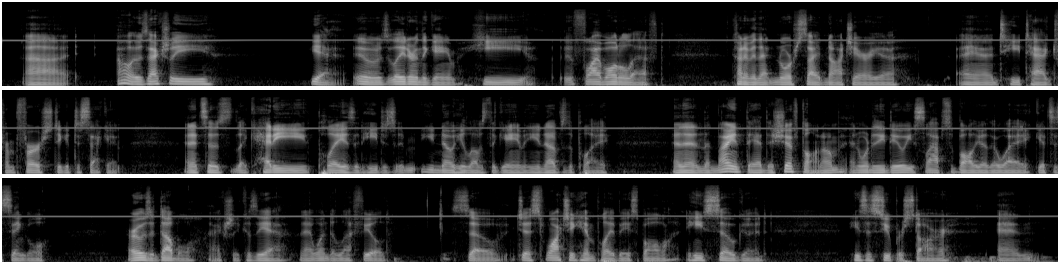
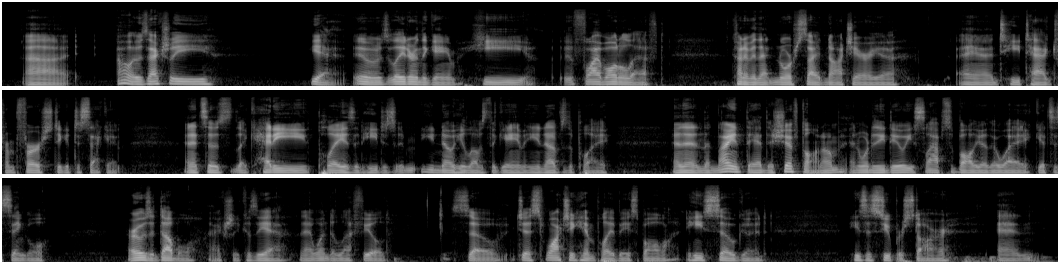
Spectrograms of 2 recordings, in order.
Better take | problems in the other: second | high-pitched whine; loud; throughout; 3.5 kHz, 10 dB below the speech

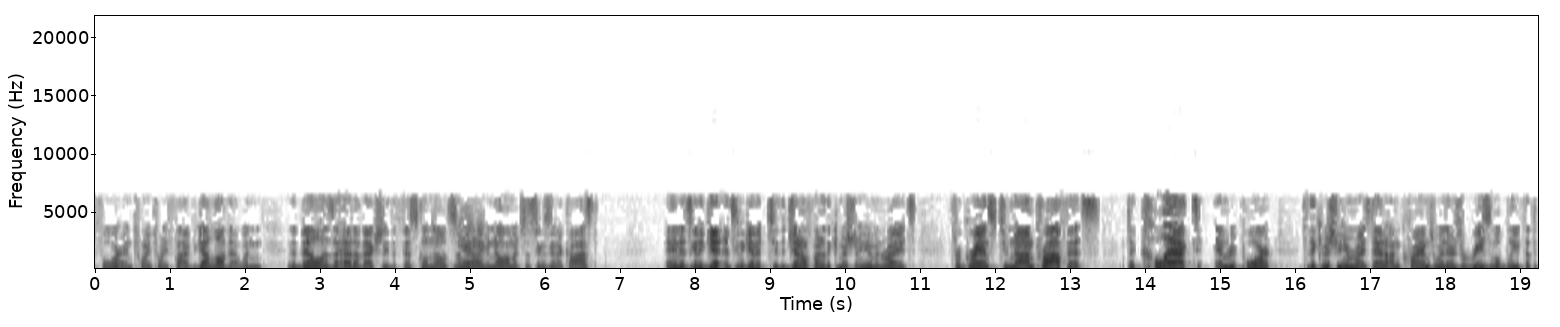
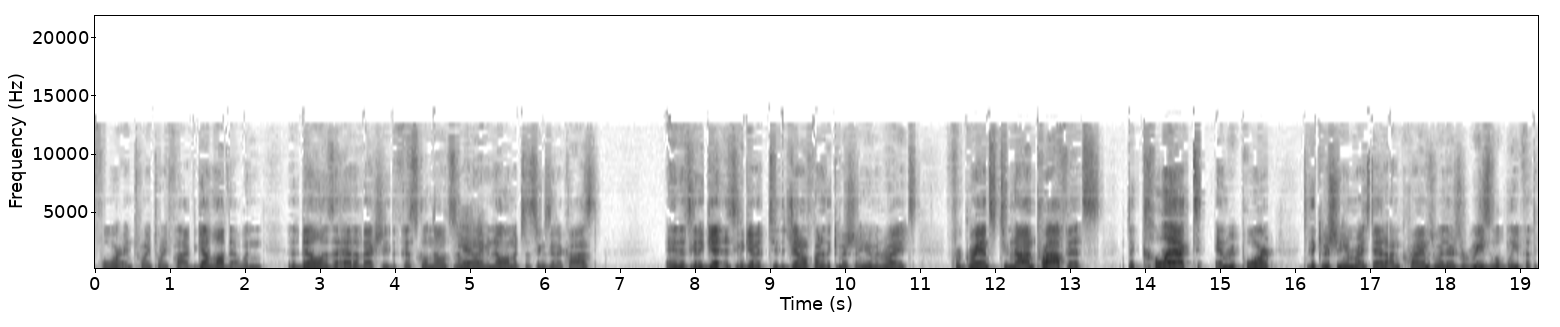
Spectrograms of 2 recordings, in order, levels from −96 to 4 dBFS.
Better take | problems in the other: second | garbled, watery; badly; nothing above 6 kHz; slightly in the second

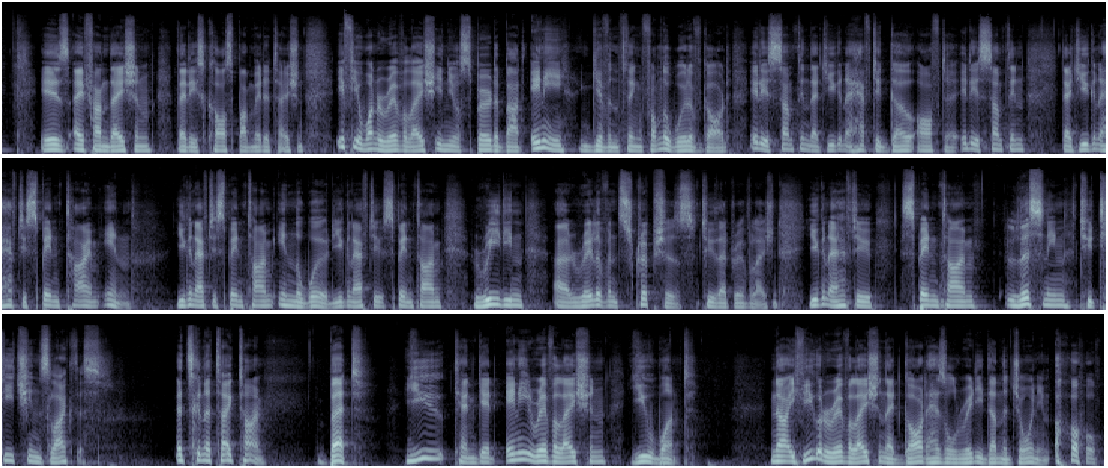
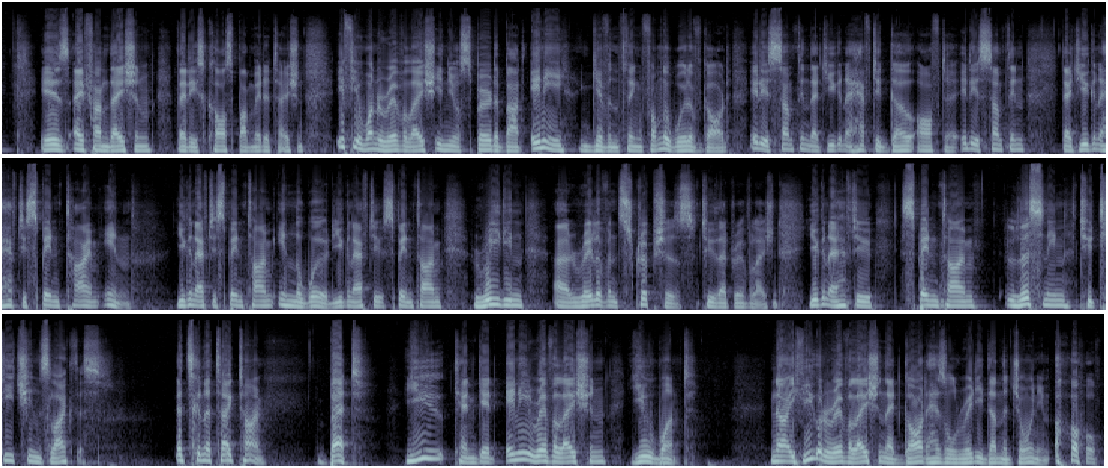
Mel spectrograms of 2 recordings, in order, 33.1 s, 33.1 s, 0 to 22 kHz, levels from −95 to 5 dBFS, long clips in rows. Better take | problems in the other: first | distortion; slight; 4% of the sound clipped

